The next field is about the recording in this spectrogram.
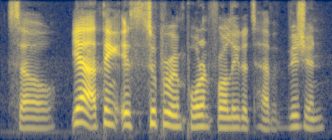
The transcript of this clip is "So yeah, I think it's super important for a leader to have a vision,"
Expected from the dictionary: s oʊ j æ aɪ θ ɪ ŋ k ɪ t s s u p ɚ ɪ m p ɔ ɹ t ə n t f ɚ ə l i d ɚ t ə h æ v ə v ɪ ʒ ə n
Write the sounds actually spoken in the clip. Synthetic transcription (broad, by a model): s oʊ j æ aɪ θ ɪ ŋ k ɪ t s s u p ɚ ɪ m p ɔ ɹ t n t f ɚ ə l i d ɚ t ə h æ v ə v ɪ ʒ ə n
